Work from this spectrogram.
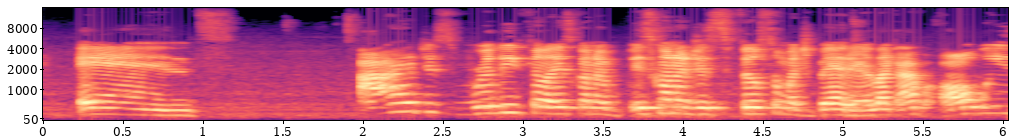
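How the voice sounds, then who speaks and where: Noticeable background noise accompanies a woman whose medium-pitched voice shows ordinary pitch variation. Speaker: vlogger. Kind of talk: emotional rant to camera. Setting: self-recorded video.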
